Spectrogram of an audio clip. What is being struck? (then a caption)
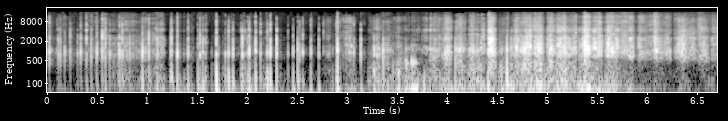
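Paper toilet roll. A small, full roll of white toilet paper, held close to the mic, is rubbed and scratched with fingertips and nails. It makes a rapid, uneven run of short, dry, papery scratches and taps. After a few seconds this turns into steadier, louder, brighter rasping.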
